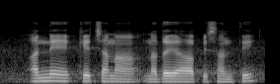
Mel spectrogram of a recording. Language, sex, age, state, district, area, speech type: Sanskrit, male, 30-45, Karnataka, Uttara Kannada, rural, spontaneous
